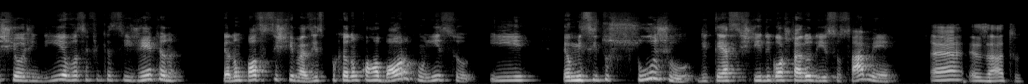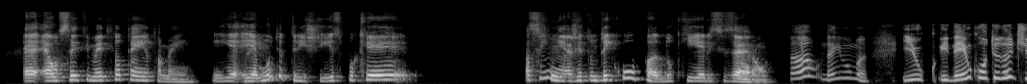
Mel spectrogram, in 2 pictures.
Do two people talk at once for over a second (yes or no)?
no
